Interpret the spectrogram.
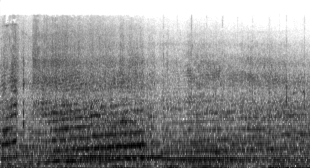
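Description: A drag car's engine running at full throttle as the car accelerates away down the strip, its pitch climbing steadily for about three seconds and then levelling off.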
